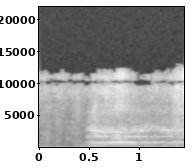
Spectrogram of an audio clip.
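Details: Goat during feeding gives one steady, drawn-out bleat of about a second, nasal and slightly wavering, over a low background hum.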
